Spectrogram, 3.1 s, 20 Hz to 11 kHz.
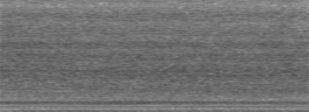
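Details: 2008 Honda Fit at idle: loud, raspy exhaust hum with a hissy, buzzing edge after the resonator broke off the exhaust piping, before welding; muffler also cracked and suspected leaking; exhaust leak.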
